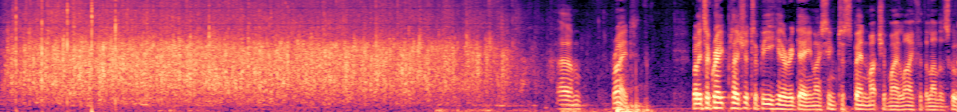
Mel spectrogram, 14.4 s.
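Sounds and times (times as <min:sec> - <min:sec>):
lecture audience applause at the London School of Economics welcoming a speaker: 0:00.0 - 0:08.4
speech: 0:08.6 - 0:09.8, 0:10.4 - 0:14.3.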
